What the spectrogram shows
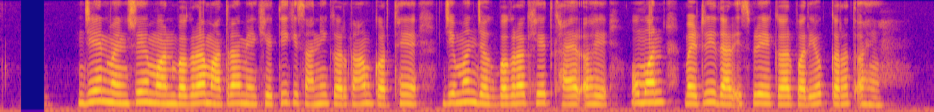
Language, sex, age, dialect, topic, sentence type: Chhattisgarhi, female, 18-24, Northern/Bhandar, agriculture, statement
